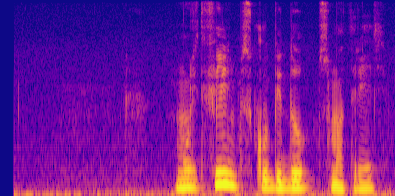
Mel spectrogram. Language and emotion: Russian, neutral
